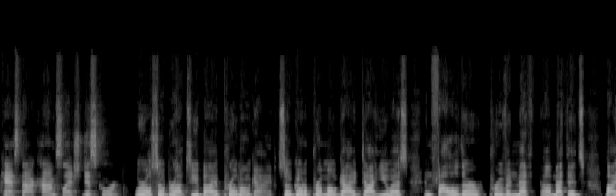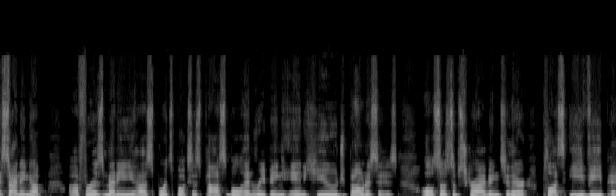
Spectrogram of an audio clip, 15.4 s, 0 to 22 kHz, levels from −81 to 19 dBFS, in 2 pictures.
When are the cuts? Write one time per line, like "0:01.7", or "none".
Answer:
0:01.5
0:03.4

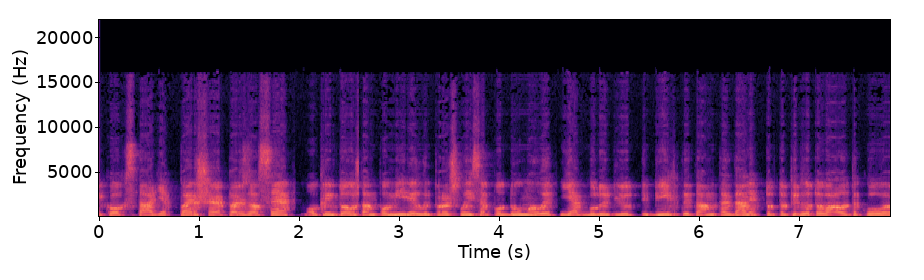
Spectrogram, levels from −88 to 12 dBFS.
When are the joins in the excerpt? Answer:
0:02.6

